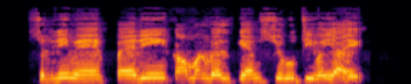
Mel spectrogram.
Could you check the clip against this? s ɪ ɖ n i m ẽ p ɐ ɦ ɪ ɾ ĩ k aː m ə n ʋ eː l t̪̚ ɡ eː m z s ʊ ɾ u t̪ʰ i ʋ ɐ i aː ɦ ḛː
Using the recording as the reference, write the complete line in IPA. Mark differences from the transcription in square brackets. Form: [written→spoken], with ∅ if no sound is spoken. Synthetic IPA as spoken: s ɪ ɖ n i m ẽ p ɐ ɦ ɪ ɾ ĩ k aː m ə n ʋ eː l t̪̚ ɡ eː m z [s→ʃ] ʊ ɾ u t̪ʰ i ʋ ɐ i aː ɦ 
